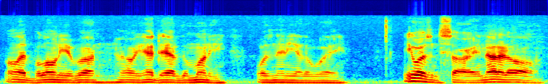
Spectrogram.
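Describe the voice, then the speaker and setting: An actor playing a talkative, indignant liquor store manager recounting a robbery in a 1950s radio crime drama, rambling with hesitations. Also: male voice, lowish voice, fairly even intonation, fairly quick, a little hiss or hum, close to an everyday voice. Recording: dull old radio transcription.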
